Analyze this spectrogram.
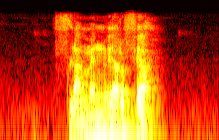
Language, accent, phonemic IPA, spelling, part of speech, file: German, Austria, /ˈflamənˌvɛʁfɐ/, Flammenwerfer, noun, De-at-Flammenwerfer.ogg
- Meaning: 1. flamethrower (weapon) 2. blowlamp; flame gun (similar device used for heating, burning out weeds, etc.)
